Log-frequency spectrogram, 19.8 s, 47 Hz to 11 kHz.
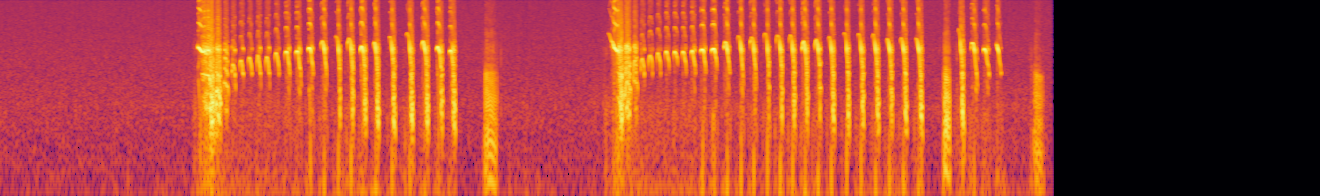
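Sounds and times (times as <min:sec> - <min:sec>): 
rock hyrax song: 0:03.0 - 0:07.5, 0:09.2 - 0:15.8.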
